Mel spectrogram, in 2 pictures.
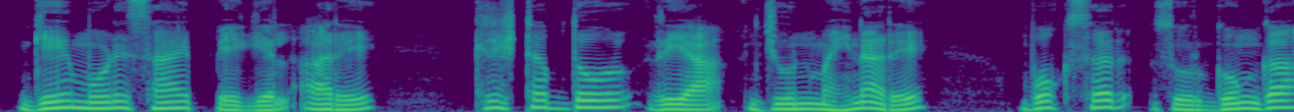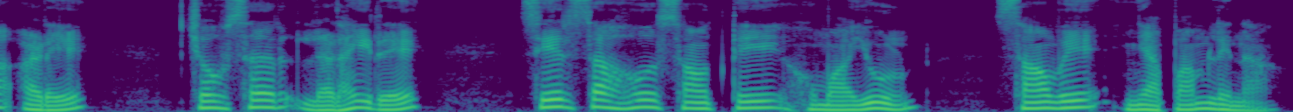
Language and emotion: Santali, neutral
